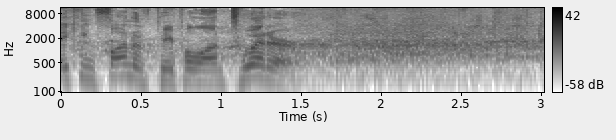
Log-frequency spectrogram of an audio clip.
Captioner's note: applause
